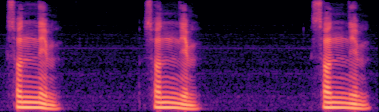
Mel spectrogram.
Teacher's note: 第一个字前鼻音收音，第二字闭合双唇的鼻音。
